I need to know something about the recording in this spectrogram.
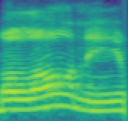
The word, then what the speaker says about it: bologna: of these words rhyme but pony and bologna rhyme and they're not spelled the same so i just want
